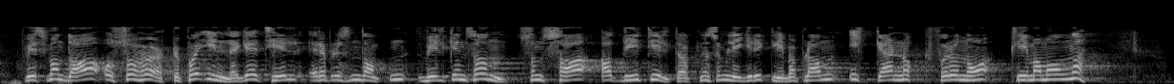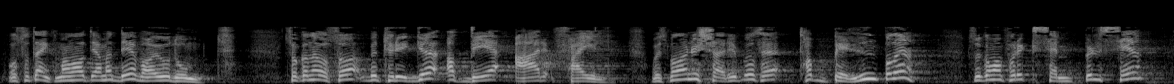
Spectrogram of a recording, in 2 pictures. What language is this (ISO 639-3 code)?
nob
